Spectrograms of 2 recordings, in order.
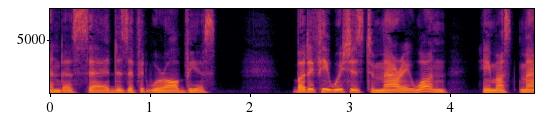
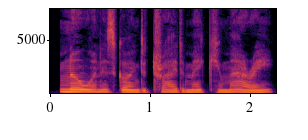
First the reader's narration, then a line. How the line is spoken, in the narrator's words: Egwene said soothingly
